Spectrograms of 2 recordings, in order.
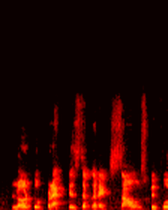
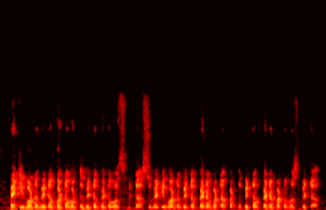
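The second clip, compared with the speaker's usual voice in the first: rapid-fire tongue twister in one run; super fast; faster than usual. Shown as a demonstration. Teacher showing the final practice step, super fast. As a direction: race through it without stopping. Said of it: "really read it super fast".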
